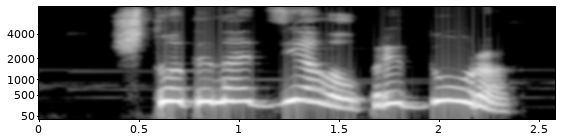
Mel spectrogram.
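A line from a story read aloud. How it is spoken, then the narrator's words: Criminal yelling. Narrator (Russian): завопил второй преступник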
